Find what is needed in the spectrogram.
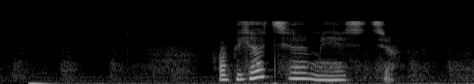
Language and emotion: Russian, sad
